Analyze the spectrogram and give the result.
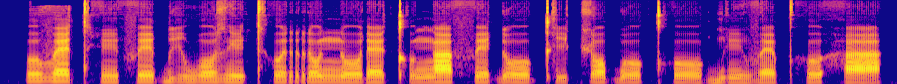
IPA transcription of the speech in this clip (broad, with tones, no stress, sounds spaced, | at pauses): ʊ˦ v ɛ˦ tʰ ĩ˨ f e˦ ɓ i˨ w o˦ z ĩ˨ tʰ ʊ˦ r o˦ n oː˨ ɾ ɛ˨ kʼ ʊ˨ ŋ a˦ f e˦ ɗ oː˨ kʼ i˨ t͡ʃ ɔ˦ ɓ oː˨ kʰ oː˨ ɡ͡b ĩ˨ v ɛ˨ pʰ ʊ˦ h a˨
